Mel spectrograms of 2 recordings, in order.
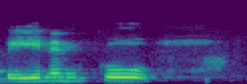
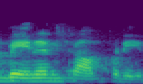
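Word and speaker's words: Bain & Company: actually, look, you know, this is people talk about Bain and Co. I don't know, like it should be, you know, Bain and Company.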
